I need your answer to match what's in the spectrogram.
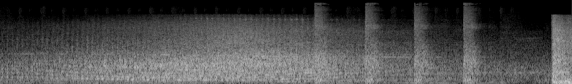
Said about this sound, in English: there was a helicopter gunship circling around above us.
